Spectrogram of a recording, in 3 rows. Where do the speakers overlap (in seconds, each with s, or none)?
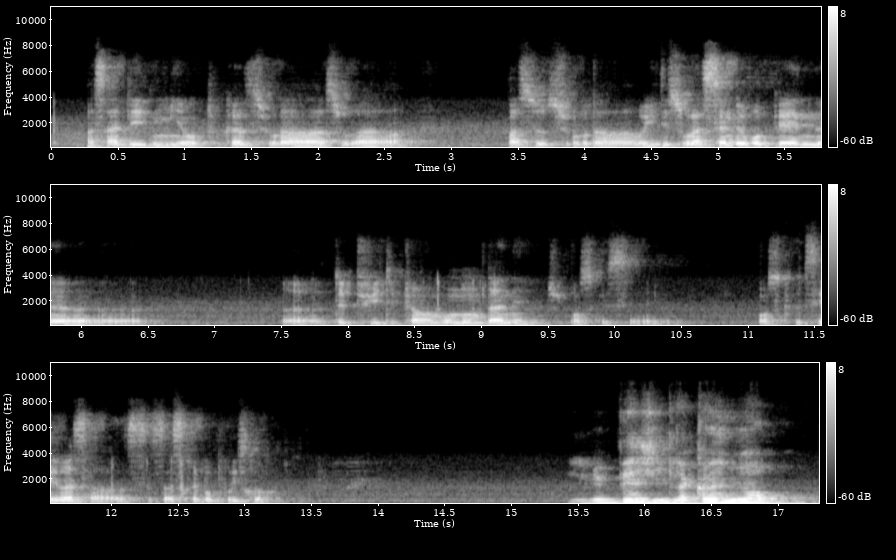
none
